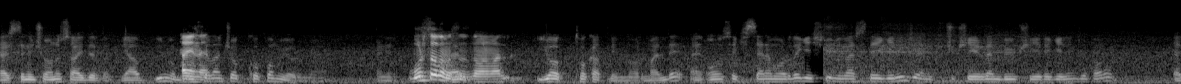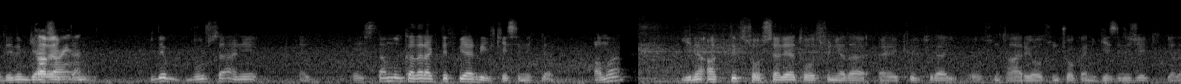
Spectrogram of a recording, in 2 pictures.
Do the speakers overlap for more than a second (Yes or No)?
No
